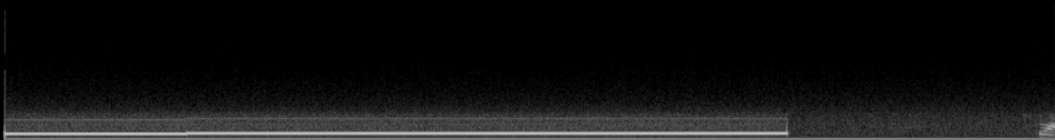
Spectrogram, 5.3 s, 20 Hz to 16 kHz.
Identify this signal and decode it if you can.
Two-tone page, heard as a one-second tone, then a three-second tone, about 790 then 830 Hz. It is heard from 0.0 to 3.9 s.
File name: Portage 154.385 Paging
